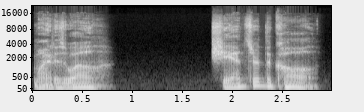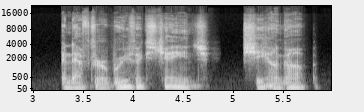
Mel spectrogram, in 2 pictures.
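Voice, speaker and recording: A man narrating an audiobook with a very deep, husky voice, measured and expressive, with lively rises and falls. The sound is close and dry. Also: no room sound. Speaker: audiobook reader.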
